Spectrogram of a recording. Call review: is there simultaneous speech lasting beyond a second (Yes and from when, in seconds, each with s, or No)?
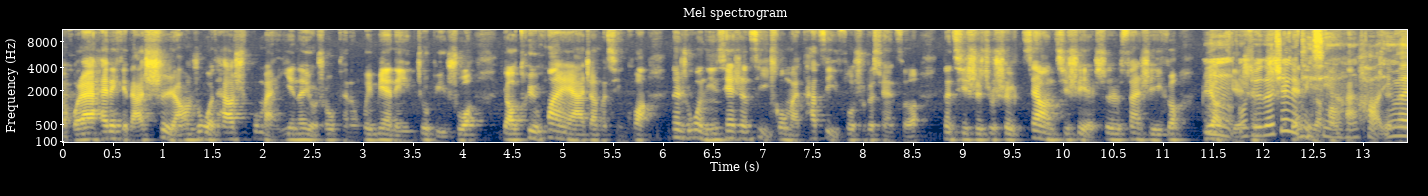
Yes, from 11.4 s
